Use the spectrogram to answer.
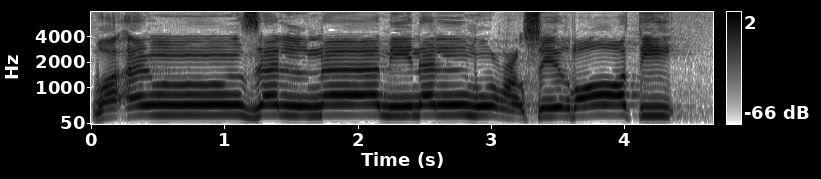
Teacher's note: वाव की अदायगी होठों की गोलाई से होगी और हमजा खूब वाज़े करके अदा करेंगे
